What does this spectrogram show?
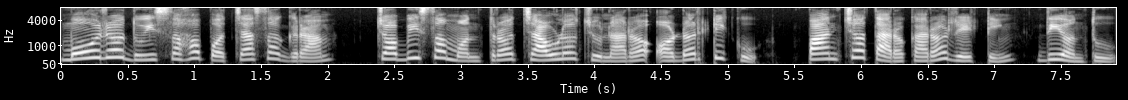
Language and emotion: Odia, neutral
